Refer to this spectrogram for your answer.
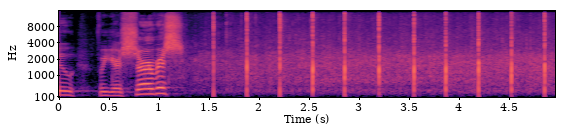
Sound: applause

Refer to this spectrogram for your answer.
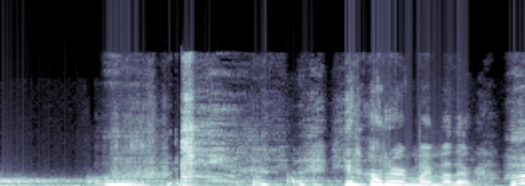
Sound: suspensful music; Ayo shudders

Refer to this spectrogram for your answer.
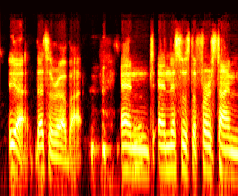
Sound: laughing

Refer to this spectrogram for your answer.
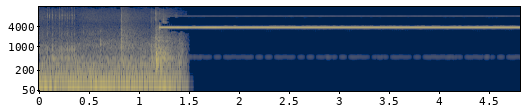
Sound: beep

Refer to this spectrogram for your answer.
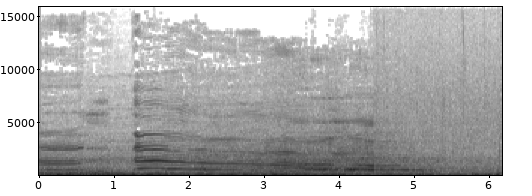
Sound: groans painfully; groan transforms to Growl

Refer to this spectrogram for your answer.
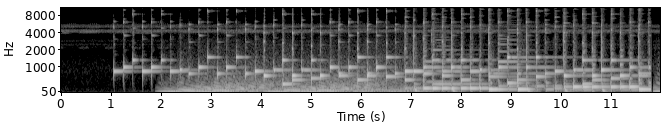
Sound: phone ringing

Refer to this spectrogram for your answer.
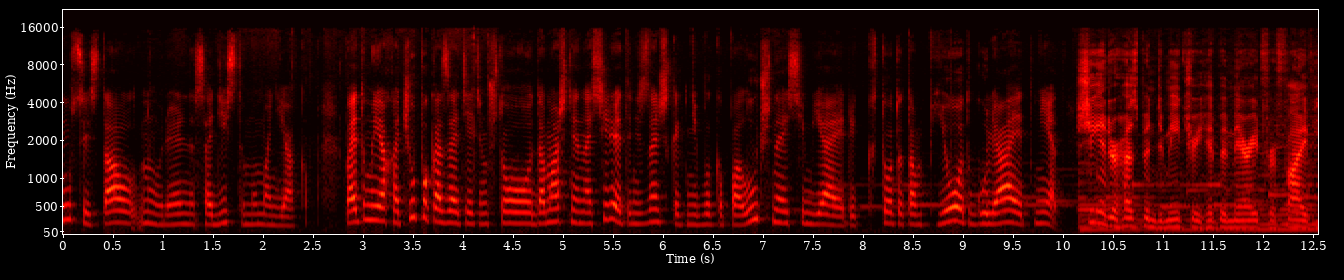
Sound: speaking russian

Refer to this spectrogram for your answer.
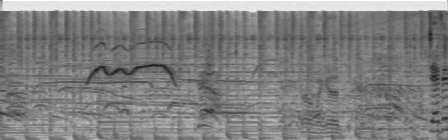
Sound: cheering

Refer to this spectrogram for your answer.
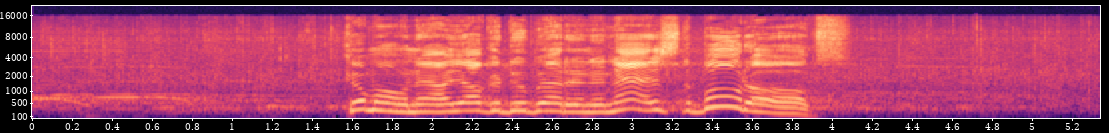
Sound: applause

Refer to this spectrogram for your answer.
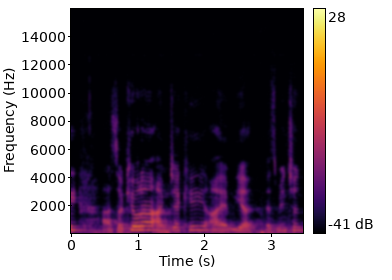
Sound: speaks in a foreign language

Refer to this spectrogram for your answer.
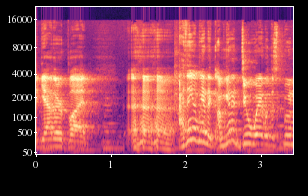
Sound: laughs

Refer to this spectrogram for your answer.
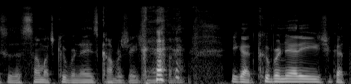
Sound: laughs

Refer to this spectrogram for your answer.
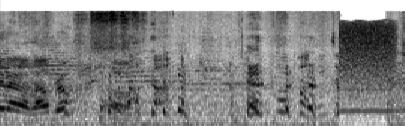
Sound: all laughing; television static

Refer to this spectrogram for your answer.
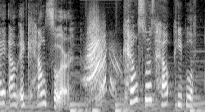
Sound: Acme siren whistling

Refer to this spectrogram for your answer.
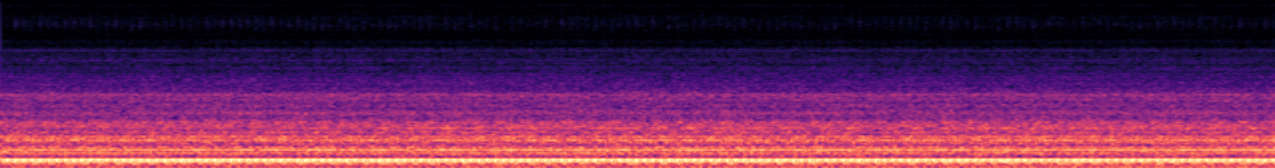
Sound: microwave humming

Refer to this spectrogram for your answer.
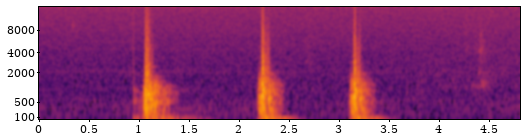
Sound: knocking on the door

